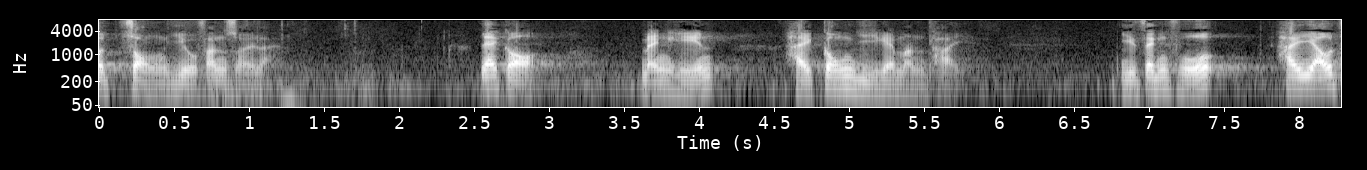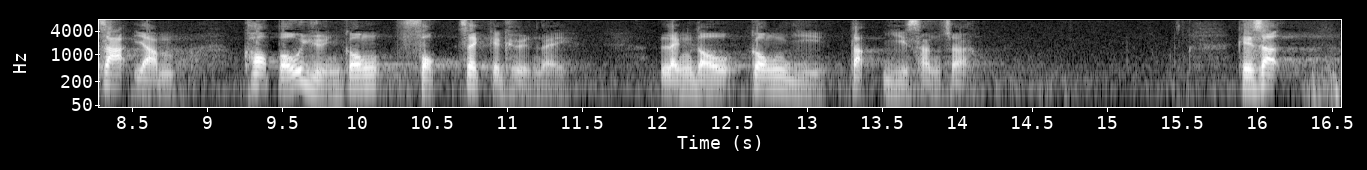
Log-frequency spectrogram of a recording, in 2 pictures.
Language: Cantonese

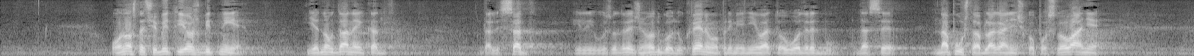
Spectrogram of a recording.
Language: Croatian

